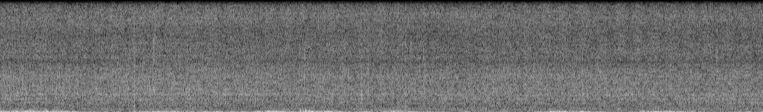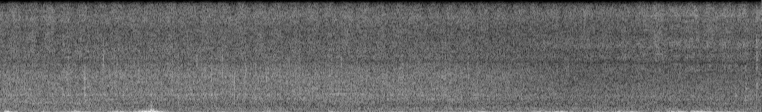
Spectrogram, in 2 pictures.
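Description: Brinjal pieces frying in hot sesame oil in a pan: a steady sizzling hiss, with low bumps throughout and one sharper knock about four and a half seconds in.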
